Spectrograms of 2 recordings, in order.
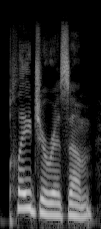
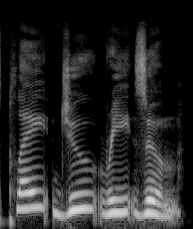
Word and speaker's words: plagiarism: Next is ju, which is a soft J sound, like in measure.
